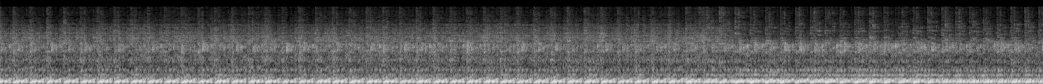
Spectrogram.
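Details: Toyota Kijang 2L diesel, cold, just after first start following an engine rebuild for oil burning, injection pump timing at the zero/standard mark: steady, even idle with regular clatter, no misses or knocks. Normal idle; oil pressure reported normal.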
